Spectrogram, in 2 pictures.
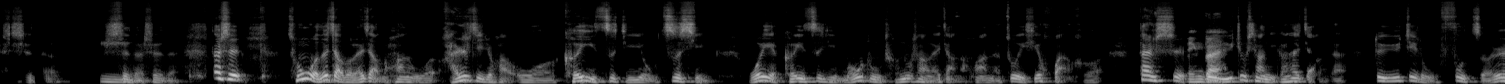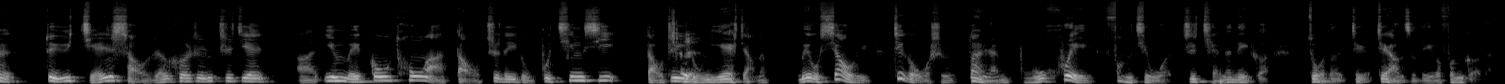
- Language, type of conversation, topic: Chinese, podcast, 说“不”对你来说难吗？
- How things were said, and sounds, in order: tapping; other background noise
